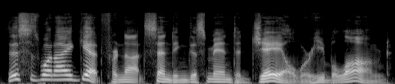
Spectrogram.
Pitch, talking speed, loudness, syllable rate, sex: 125 Hz, 225 wpm, -19 LUFS, 5.1 syllables/s, male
